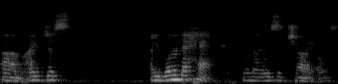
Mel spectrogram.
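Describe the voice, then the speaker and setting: The voice carries an American accent. It sounds somewhat breathy. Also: woman. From US Midwest, Chicago area. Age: 60s. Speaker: comedian. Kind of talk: stand-up. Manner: animated.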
